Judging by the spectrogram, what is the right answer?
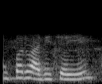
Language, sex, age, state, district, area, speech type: Hindi, female, 18-30, Madhya Pradesh, Katni, urban, conversation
